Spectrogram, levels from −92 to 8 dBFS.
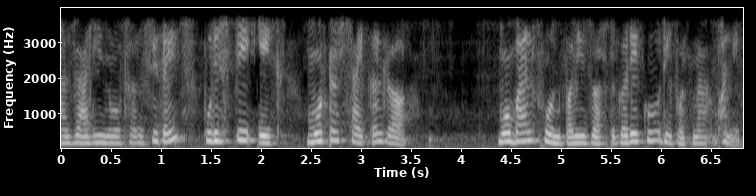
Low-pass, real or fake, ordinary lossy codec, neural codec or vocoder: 3.6 kHz; fake; none; codec, 24 kHz, 6 kbps, HILCodec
